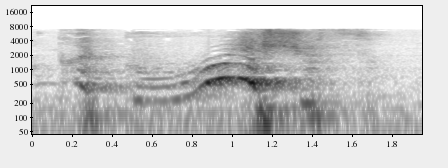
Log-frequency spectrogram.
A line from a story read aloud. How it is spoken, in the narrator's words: gasped Maisie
